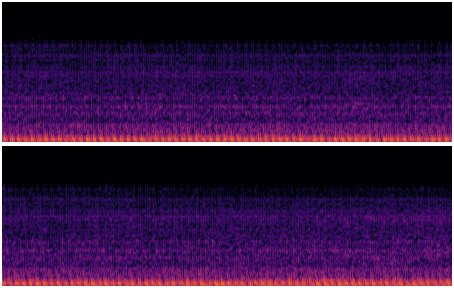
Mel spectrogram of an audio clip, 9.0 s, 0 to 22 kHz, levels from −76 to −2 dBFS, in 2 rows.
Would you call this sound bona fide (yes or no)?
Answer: no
